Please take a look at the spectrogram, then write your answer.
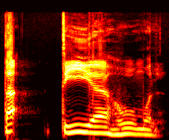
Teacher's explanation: Sifat syiddah yang memang karakternya adalah putus ya, aliran suaranya terputus karena memang huruf hamzah dia merapatkan antara kedua sisi makhrajnya, yaitu di pita suara, tepat di pita suara atau atasnya sedikit di pangkal tenggorokan.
